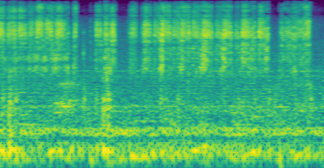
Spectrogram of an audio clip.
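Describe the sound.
Faint handwriting: many short scratchy strokes of a pen or marker dragged across a surface in an uneven rhythm, quiet throughout.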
